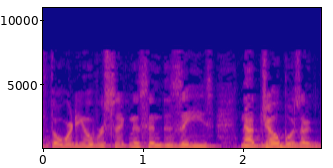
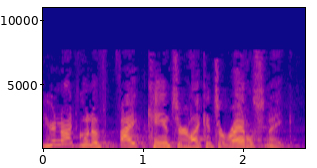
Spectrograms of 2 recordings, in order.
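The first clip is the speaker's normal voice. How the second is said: usual speaking voice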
